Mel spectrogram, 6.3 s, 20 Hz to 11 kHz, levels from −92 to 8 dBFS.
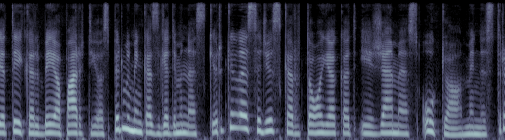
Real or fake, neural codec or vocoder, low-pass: fake; codec, 24 kHz, 0.9 kbps, WavTokenizer, medium speech release version 2; 9.9 kHz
